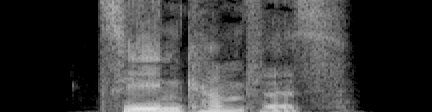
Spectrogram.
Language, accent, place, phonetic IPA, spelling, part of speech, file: German, Germany, Berlin, [ˈt͡seːnˌkamp͡fəs], Zehnkampfes, noun, De-Zehnkampfes.ogg
- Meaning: genitive singular of Zehnkampf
